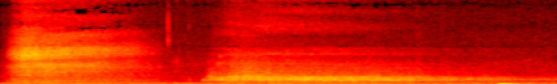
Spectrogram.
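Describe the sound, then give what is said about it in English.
A deep breath is drawn in through the nose, then let out through the mouth: a long, soft, airy inhale followed by a brief pause and a steady, breathy exhale of similar loudness. “And the first breath in through the nose, if you can, and out through the mouth.”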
